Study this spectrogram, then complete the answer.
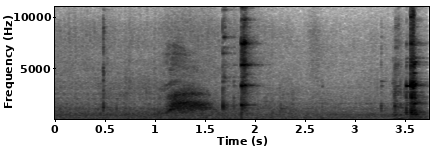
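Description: A spoon stirs ogbono soup in oil in a pot, giving soft scraping swishes and a few light metallic clinks against the pot, quiet and close with gaps of near silence.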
